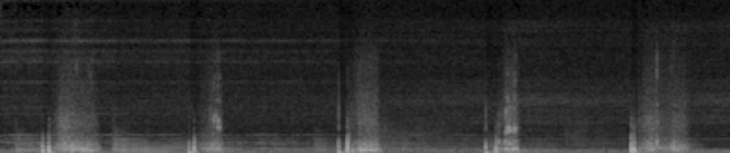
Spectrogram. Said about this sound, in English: Tonight, as he tried to watch a movie for a change, he was just getting comfortable, thinking that perhaps he'd been left alone for the night, when the familiar sound started at the bottom of the basement stairs. Ka-thump, ka-thump, ka-thump.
